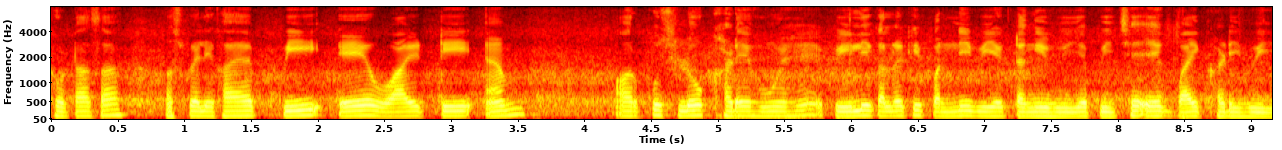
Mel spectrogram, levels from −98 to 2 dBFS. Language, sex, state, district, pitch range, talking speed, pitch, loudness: Hindi, male, Uttar Pradesh, Budaun, 115-130 Hz, 185 wpm, 120 Hz, -16 LUFS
